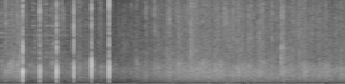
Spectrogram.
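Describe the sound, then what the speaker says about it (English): Audience applause at a public conversation event with a senator: a few sharp, separate claps open, then a steady wash of crowd clapping sustains at moderate volume without talk. "So let's just give Hassan a round of applause as well."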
